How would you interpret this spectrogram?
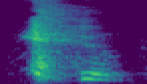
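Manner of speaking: loud real sneeze; one sudden loud sneeze; sneezing. Real, not acted. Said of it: "I'm gonna sneeze".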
